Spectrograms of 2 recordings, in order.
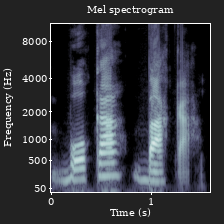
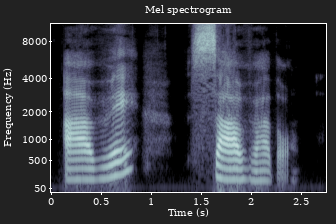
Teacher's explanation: where it's at the beginning of the word, it sounds like a B, and the last two, where it's in the middle of the word, it sounds kind of like our V. It's not our V though, it's what's called an approximant.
